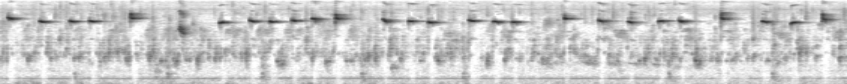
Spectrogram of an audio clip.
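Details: Common iora recorded by smartphone in Gresik, East Java, Indonesia, with water-trickle therapy: long series of piercing whistled notes in quick clusters of two to four, short pauses between, a gentle water babble and faint hum below.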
